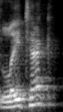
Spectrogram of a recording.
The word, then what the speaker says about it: LaTeX: First of all, what is this LaTeX? Now, I pronounce it LaTeX. LaTeX, I guess, is another way of saying it.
